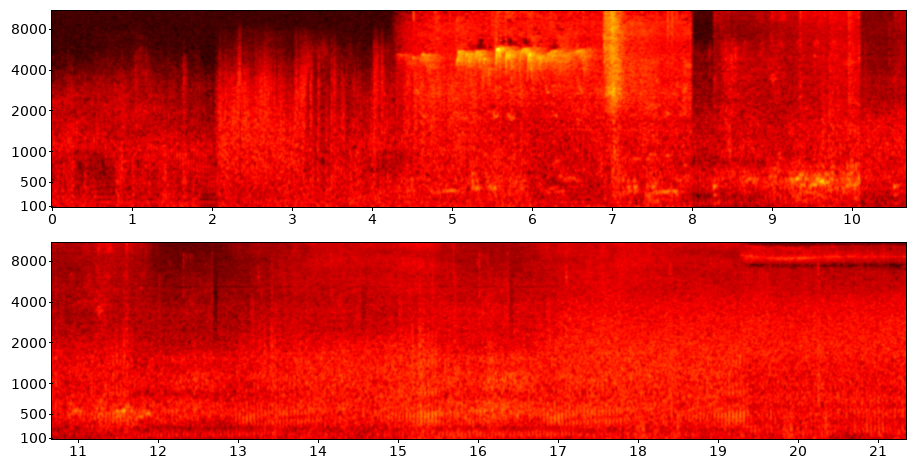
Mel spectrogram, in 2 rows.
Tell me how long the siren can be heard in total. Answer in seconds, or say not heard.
not heard.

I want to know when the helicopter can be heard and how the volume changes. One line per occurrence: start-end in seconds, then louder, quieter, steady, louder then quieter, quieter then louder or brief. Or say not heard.
0.0-21.3 louder.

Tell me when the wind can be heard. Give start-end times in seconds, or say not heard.
0.0-21.3.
